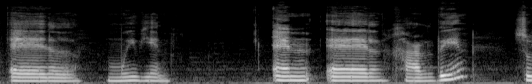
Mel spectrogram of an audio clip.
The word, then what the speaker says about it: jardín: En el jardín, so we are saying jardín, not jardín, because the J gives us the sound J.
